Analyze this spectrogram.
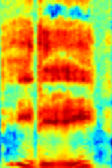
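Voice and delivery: high, pleading, reassuring voice; gently reassuring Dee Dee in a high voice; tender plea. Retold or imitated. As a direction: soothe her like a friend. Talking to character, gushing.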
